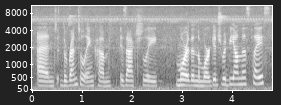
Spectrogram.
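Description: Against light background noise, a woman speaks at a moderate pace with fairly even intonation and a dry sound with no echo. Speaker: house hunter vlogger. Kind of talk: casual vlog chat. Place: open country. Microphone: phone near.

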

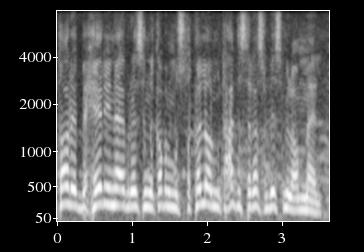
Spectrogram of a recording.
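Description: Against light background noise, a man speaks very fast in a high voice, the sound dry with no echo. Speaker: union spokesman. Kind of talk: interview answer. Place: street. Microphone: handheld.

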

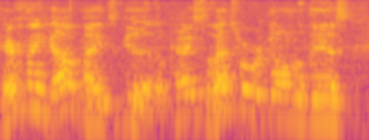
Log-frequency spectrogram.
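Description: As a man talks, audible room echo and light background noise can be heard. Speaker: pastor. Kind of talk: sermon. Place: church. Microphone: camera far.

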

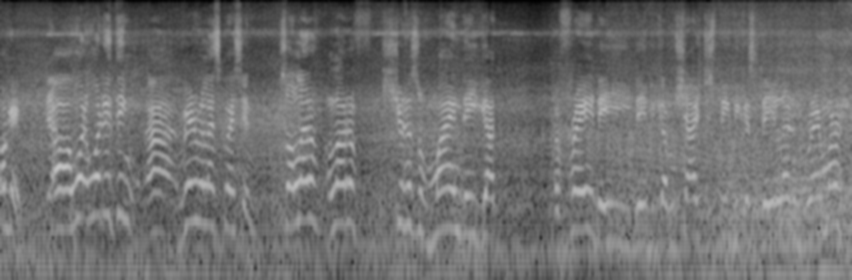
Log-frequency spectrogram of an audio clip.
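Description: Noticeable background noise surrounds a man speaking with an Indonesian accent in a raised, projected voice. His pitch is extremely high and his pace fairly quick. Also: ordinary pitch variation. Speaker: English teacher vlogger. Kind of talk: casual street interview. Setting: outdoors. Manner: halting. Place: street. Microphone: phone near.

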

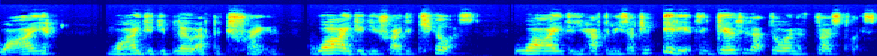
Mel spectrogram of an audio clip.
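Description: Using a put-on character voice, a woman speaks at a moderate pace with a medium pitch. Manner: angry, accusing, rapid questions.

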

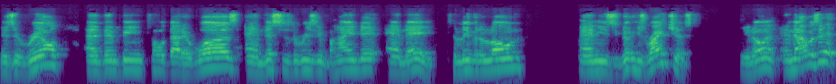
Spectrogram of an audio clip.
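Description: A man with an American accent speaks at a fairly quick pace in a fairly high pitch, with ordinary pitch variation over a quiet background. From Northern California (Merced County); Northern California. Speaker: YouTuber, former gang member; interview guest. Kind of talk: casual interview. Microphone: webcam.

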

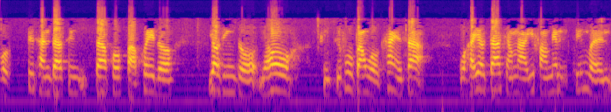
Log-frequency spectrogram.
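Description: In an ordinary speaking voice, a woman talks at a fairly high pitch with big swings in loudness. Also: ordinary pitch variation, moderate pace, quiet background. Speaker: caller. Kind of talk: call-in Q&A. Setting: phone call. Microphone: phone line.

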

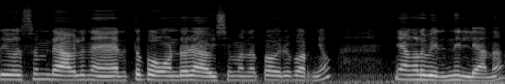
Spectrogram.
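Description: Here is a woman with an ordinary speaking voice. Her pitch is medium. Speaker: family vlogger. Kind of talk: casual chat.

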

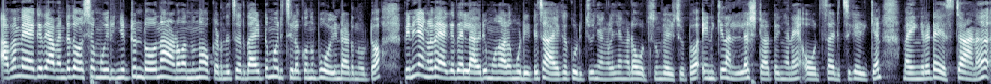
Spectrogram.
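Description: An ordinary speaking voice from a woman, fairly high in pitch, with ordinary pitch variation and very even loudness. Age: 20s. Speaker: family vlogger. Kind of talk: casual vlog narration.

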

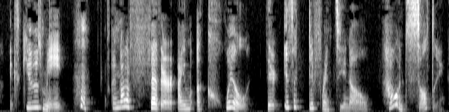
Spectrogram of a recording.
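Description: A woman puts on a character voice, high-pitched and swinging very widely in pitch. She speaks at a moderate pace. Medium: voice reel. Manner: haughty, indignant.

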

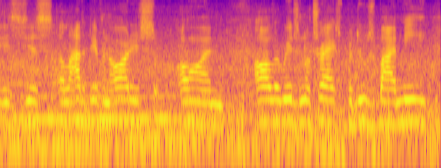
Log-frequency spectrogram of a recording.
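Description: Loud background noise surrounds a man with an American accent who speaks quickly-ish in a high voice, the sound dry with no echo. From California, Bay Area; California. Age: 30s. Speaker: DJ and music producer; DJ. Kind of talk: street interview. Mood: calm, earnest. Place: street.

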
